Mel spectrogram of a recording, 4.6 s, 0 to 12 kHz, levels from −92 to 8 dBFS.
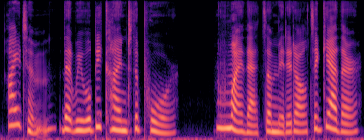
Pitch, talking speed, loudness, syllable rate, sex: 240 Hz, 170 wpm, -18 LUFS, 4.9 syllables/s, female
